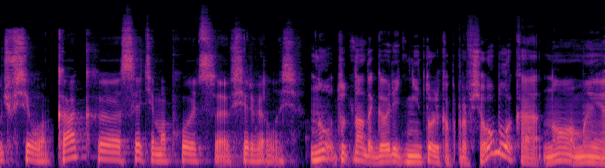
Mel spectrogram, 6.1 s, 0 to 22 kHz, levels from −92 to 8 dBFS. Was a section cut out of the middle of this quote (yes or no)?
yes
